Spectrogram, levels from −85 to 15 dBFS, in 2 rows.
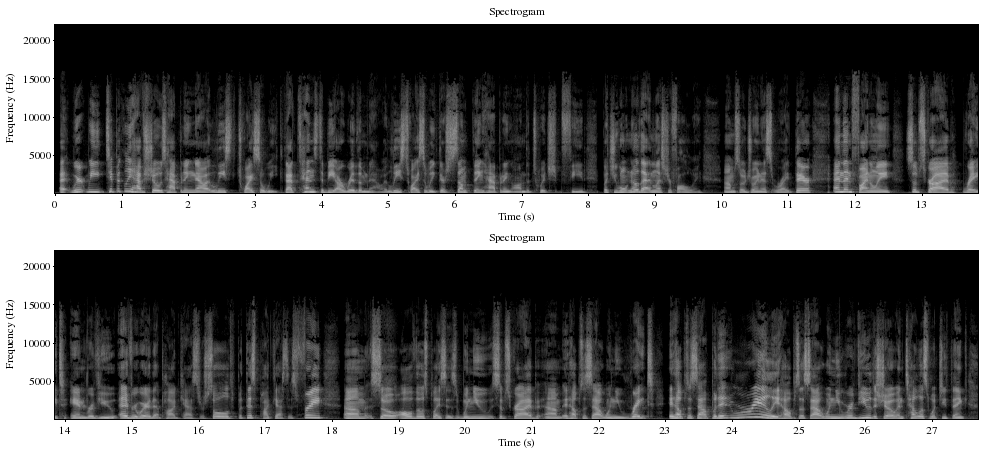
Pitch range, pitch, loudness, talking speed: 155-215 Hz, 185 Hz, -24 LUFS, 220 wpm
